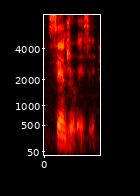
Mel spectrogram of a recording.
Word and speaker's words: Sangiovese: Am I saying that right? Sangiovese? – Sangiovese. – Okay, got it. Maybe it depends on where you're at, where you're from. – Yeah. – Because it's San versus San.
